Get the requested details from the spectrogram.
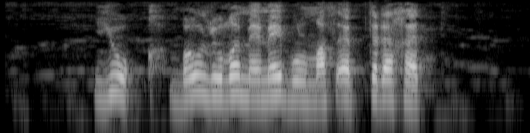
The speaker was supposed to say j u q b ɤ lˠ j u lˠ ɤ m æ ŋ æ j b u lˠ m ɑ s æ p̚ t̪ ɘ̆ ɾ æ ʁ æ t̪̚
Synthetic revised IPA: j u q b ɤ lˠ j u lˠ ɤ m æ m æ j b u lˠ m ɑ θ æ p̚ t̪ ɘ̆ ɾ æ χ æ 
